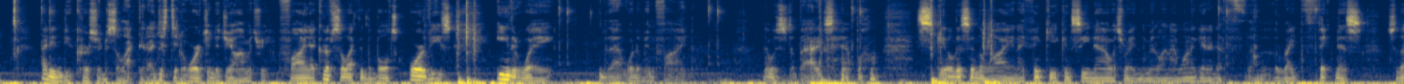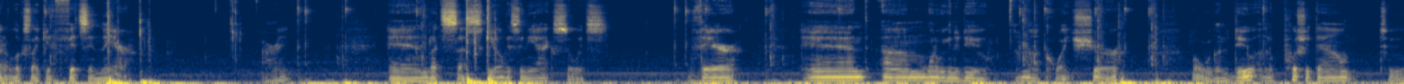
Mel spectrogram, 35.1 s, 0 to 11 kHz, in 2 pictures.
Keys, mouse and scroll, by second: 0.6 shift+s, 5.8 shift+a, 10.2 Tab, 11.6 s, 18.9 s, 23.3 s, 33.3-34.5 drag.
